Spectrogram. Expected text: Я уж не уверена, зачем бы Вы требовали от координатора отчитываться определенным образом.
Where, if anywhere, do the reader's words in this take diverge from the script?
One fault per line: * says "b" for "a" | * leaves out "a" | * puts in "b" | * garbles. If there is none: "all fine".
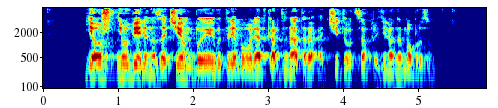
all fine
